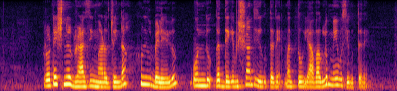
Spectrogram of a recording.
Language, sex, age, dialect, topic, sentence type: Kannada, male, 18-24, Mysore Kannada, agriculture, statement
